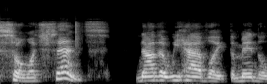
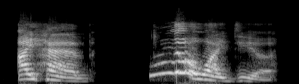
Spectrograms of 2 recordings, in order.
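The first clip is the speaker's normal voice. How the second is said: slow delivery, voice breaking partway through. Talking about the Ahsoka Tano show, voice cracking. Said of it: "my voice cracked".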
